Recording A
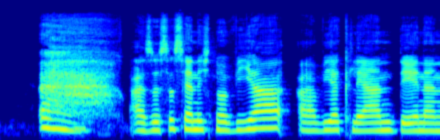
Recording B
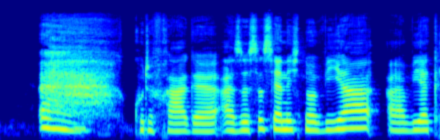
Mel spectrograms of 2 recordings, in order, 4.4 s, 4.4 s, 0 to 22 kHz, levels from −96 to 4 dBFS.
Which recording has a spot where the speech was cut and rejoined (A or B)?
A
